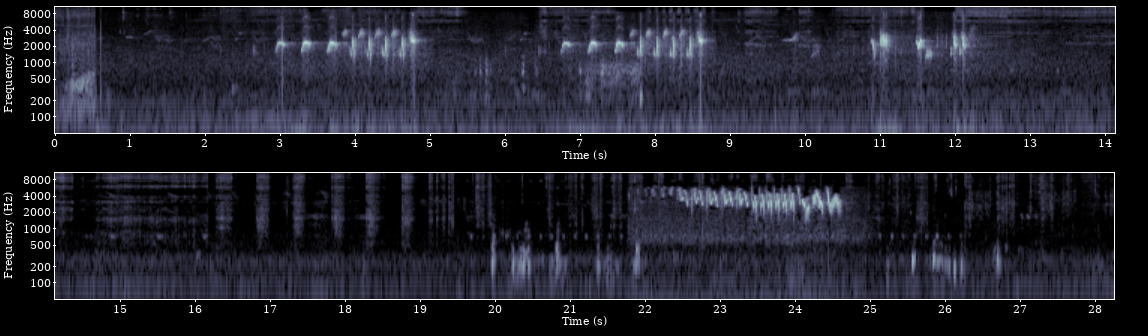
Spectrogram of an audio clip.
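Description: Bird chirping: several bursts of rapid, repeated high notes, the loudest burst near the end. Faint scraping of a small tool digging in sand between them.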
